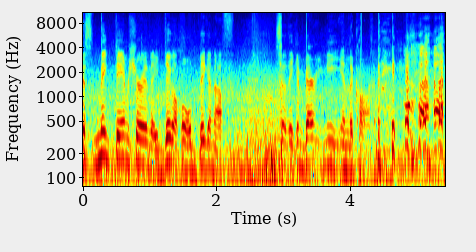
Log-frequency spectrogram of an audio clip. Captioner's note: laughs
